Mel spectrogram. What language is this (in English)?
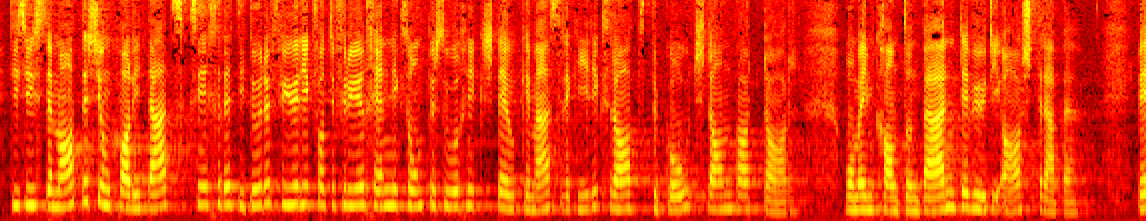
Swiss German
